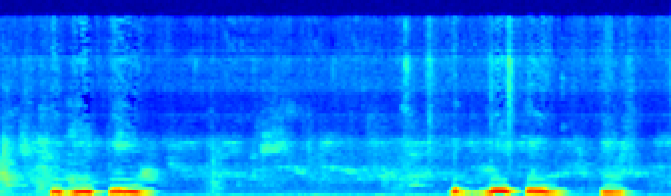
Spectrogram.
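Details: ["Spotted dove decoy bird with a 'giọng đồng' voice, cooing urgently to excite wild doves. Two short bouts of low, mellow coos, each a short note followed by a longer falling one, with a long quiet gap between bouts."]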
